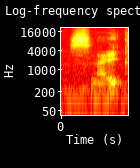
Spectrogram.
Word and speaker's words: Syn-Ake: It is Syn-Ake venom for your face. The spider. Syn-Ake, Syn-Ake. I guess it's probably pronounced like snake.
